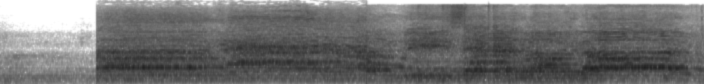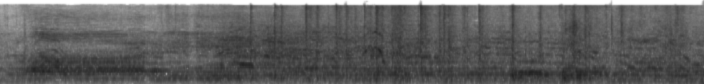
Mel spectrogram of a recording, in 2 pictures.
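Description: A large crowd shouts and chants outdoors.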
